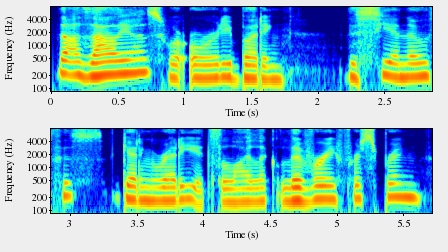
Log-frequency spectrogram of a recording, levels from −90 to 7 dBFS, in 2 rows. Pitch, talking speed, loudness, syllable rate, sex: 190 Hz, 145 wpm, -19 LUFS, 5.4 syllables/s, female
